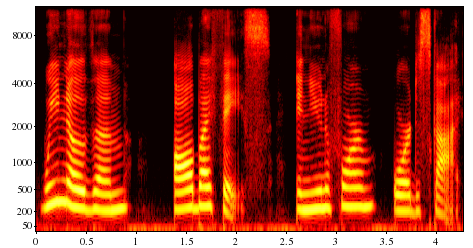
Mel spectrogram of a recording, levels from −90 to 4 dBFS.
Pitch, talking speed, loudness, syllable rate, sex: 240 Hz, 140 wpm, -17 LUFS, 4.2 syllables/s, female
